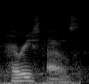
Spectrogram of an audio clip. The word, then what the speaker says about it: Harry Styles: Sí, Harry Styles.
